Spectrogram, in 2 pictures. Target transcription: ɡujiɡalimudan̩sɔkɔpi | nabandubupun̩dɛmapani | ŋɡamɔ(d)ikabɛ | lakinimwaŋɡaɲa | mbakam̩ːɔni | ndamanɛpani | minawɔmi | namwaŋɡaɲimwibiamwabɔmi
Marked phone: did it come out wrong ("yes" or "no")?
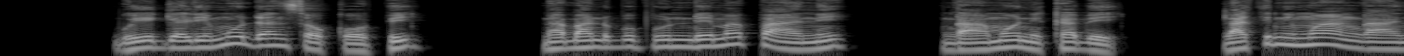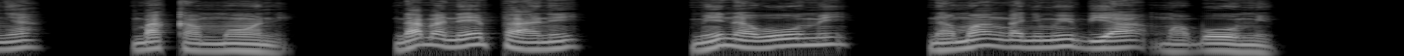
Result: yes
